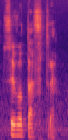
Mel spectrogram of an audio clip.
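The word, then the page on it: Sevotartra: Russian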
